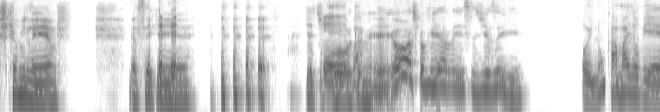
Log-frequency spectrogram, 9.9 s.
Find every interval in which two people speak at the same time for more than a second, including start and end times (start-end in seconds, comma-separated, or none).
4.8-6.0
